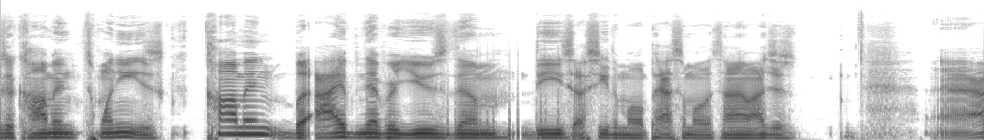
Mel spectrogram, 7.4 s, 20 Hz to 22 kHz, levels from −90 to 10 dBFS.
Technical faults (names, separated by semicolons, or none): train of clicks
